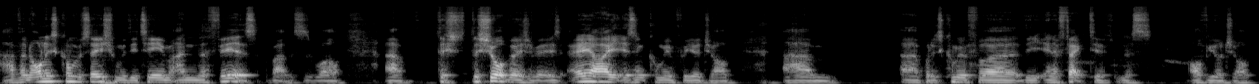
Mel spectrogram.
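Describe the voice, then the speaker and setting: A man giving a conference talk about business readiness, in a monotone voice with many fillers and restarts. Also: deep voice, moderate pace. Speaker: conference speaker.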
